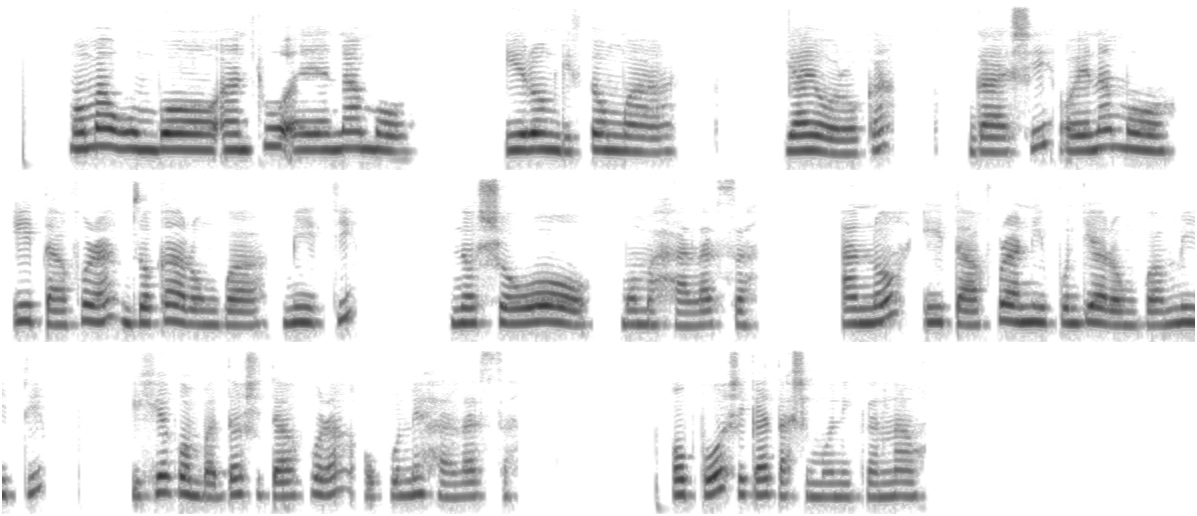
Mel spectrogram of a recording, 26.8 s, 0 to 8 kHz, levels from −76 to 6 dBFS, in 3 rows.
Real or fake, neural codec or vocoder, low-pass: real; none; 7.2 kHz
